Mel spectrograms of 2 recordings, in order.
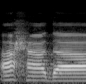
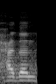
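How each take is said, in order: First: The word ends with a lengthened a vowel. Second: The word ends with an n sound. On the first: The speaker calls it right. "টেনেই থামতে" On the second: The speaker calls it wrong. "আহাদান বলে থামা যাবে না"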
